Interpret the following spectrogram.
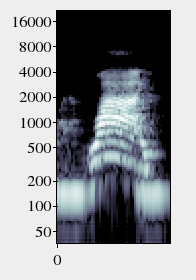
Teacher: cerrada u abierta a cerrada I con acento en la a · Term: tritongo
